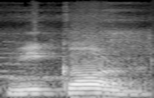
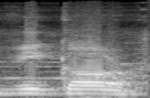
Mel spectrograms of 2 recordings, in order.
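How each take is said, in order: No difference in how they are said.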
